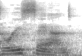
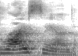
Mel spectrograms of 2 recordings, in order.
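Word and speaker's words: Rhysand: character's names but resand I will never read that name as resand it is rye sand I can't help it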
